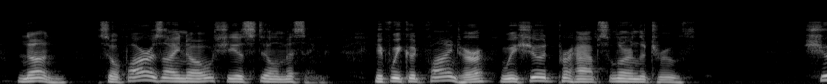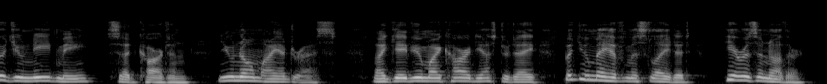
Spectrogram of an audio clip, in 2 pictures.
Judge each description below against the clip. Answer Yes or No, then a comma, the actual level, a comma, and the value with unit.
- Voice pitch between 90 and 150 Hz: Yes, medium, 140 Hz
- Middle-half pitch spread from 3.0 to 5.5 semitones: Yes, average, 4.7 semitones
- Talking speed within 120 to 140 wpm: No, average, 165 wpm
